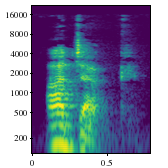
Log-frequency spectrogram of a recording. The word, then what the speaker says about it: acak: Ajak. Good. This is spelled E-C-E-K. Or A-C-A-K. So we see that the C in Turkish makes a J sound, J.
